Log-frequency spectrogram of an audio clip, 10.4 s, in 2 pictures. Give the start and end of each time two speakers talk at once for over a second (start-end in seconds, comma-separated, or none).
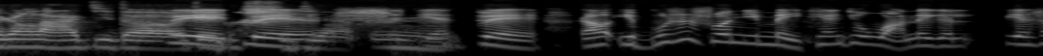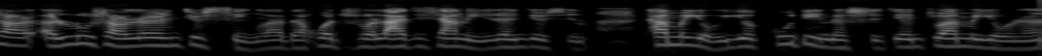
0.8-2.3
